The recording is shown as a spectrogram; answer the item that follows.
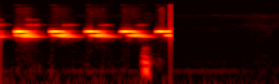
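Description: Electronic phone ringtone: a rapid two-note beeping pattern, about four pulses a second, that cuts off suddenly about a second and a quarter in.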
